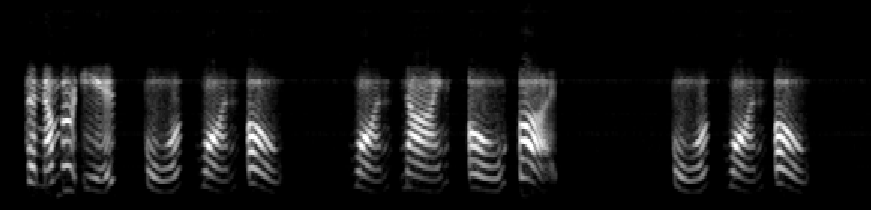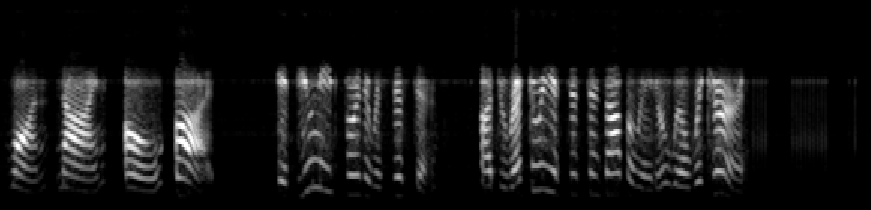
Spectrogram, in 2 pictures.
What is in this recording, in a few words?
Telephone directory assistance, futz messages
